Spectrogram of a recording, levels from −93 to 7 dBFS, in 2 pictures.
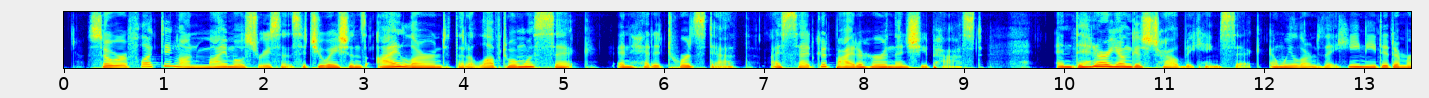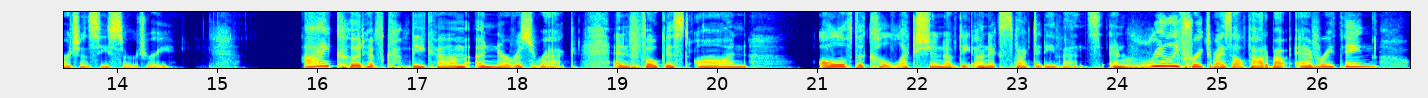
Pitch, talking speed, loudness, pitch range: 195 Hz, 150 wpm, -18 LUFS, 175-220 Hz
